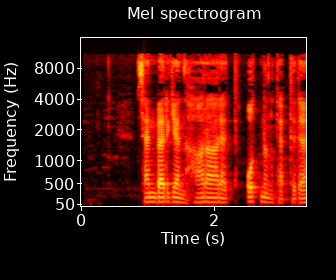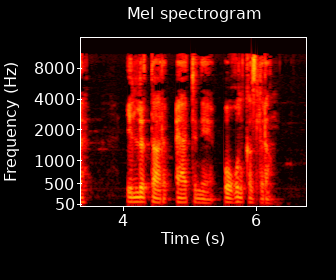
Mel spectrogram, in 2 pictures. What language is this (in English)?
Uyghur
